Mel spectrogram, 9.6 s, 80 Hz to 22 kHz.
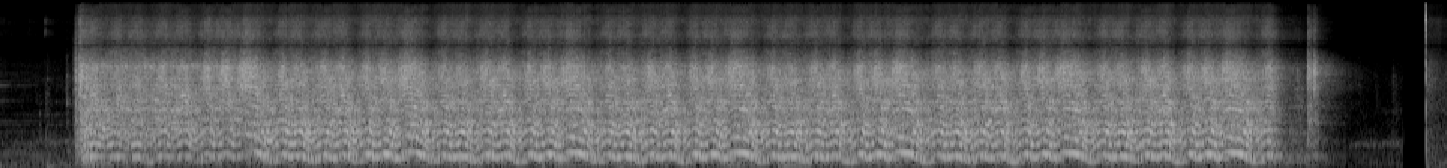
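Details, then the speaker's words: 1977 Ford Fairmont XC GXL 302 V8 after 12+ years stored, with fuel in the carb bowls and compression present: steady starter cranking about 3.5 beats a second for eight seconds, never firing; crank no-start. "it's not very interested I'm very curious about spark now it's got fuel it's got compression"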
